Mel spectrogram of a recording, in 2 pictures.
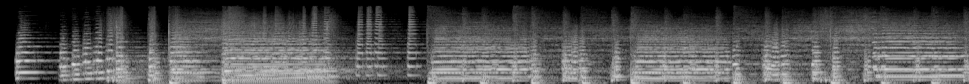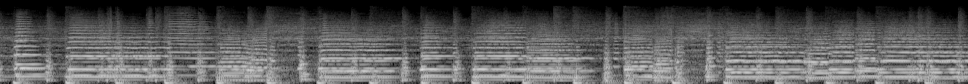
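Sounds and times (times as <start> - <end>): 
polka music: 0.2 - 19.3.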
